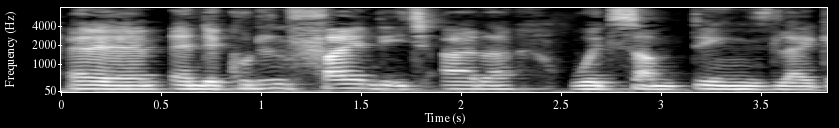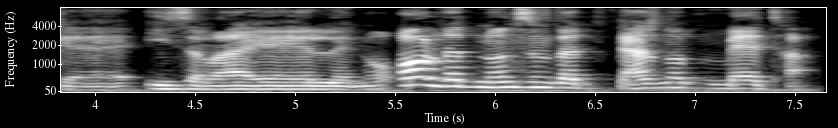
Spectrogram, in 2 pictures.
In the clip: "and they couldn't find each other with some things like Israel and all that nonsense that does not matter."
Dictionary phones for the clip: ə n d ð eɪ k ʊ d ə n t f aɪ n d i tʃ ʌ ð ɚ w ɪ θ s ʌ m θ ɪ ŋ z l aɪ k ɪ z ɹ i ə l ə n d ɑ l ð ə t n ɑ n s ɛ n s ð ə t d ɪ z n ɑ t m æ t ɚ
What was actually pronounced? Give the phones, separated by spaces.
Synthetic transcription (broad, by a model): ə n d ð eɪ k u d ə n t f aɪ n d i tʃ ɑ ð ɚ w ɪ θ s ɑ m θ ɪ ŋ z l aɪ k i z ɹ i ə l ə n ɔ ɑ l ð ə t n ɑ n s ɛ n s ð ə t d ɪ z n ɑ t m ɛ t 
